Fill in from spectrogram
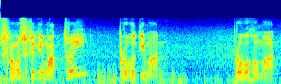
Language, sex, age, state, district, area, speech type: Bengali, male, 45-60, West Bengal, Purulia, urban, spontaneous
